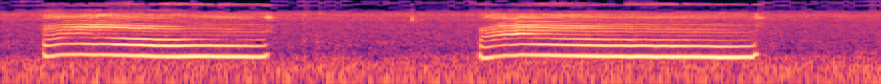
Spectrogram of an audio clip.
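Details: Stray kitten giving two long, steady, clear meows of nearly a second each, evenly pitched with rich harmonics, separated by a short pause.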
